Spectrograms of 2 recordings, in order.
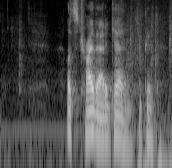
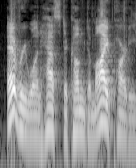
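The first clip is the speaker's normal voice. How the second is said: much louder, bossy moose; loud insistent moose host; 11 dB louder than usual. Acted. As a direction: boom it out like a big moose. Moose voiced in picture book.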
